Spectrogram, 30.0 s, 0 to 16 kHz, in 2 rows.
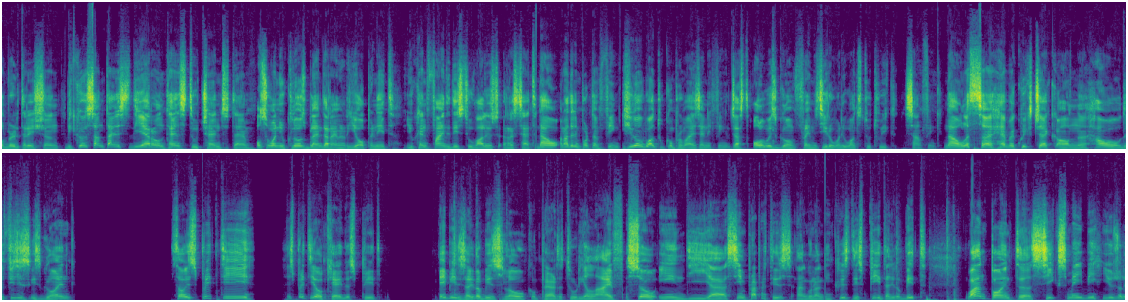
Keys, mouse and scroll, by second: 7.1 ctrl+s, 7.1 click, 7.4-8.0 scroll down 2, 8.0 scroll up 2, 8.2 space, 10.3 click, 12.9-15.3 scroll down 4, 13.4-13.7 middle drag, 23.2 space, 23.6 space, 24.1 click, 24.5 click, 24.8 click, 26.5-28.6 drag.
